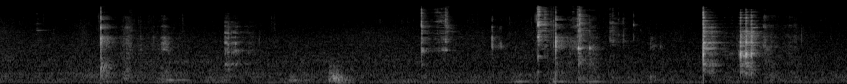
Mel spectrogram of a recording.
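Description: Metal cutlery clinks and scrapes against plates.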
